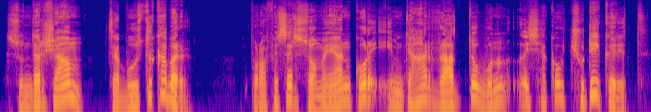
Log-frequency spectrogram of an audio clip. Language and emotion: Kashmiri, surprised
